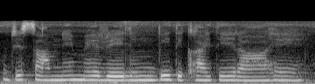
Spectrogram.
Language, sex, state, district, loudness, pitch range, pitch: Hindi, female, Arunachal Pradesh, Papum Pare, -16 LUFS, 190-205 Hz, 195 Hz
